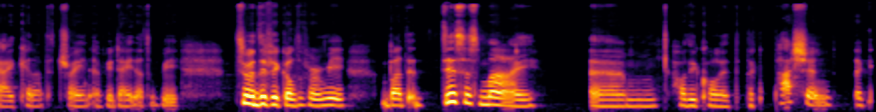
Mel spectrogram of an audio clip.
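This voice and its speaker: A young woman vlogger with a Polish accent talks unscripted to the camera in a gravelly, dark voice of medium pitch. She rambles casually, pausing often as she searches for words.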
